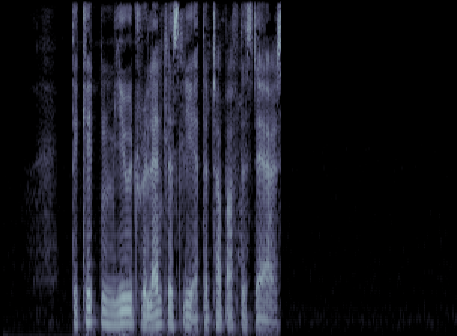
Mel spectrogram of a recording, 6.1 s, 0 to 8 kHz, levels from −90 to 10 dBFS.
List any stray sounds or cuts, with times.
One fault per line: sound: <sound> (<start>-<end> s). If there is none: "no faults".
no faults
